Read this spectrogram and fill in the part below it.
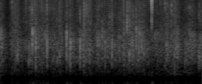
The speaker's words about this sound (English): yeah, I think it's a good place to clap for Jesus.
